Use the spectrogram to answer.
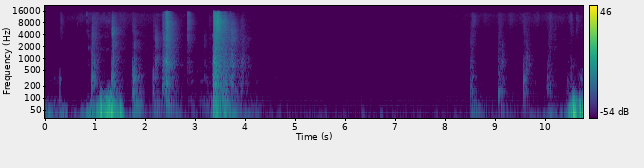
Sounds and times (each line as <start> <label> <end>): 3.4 slamming the front door 4.0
